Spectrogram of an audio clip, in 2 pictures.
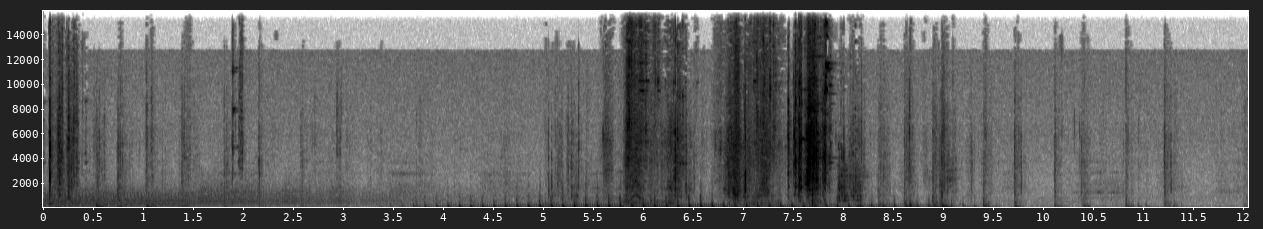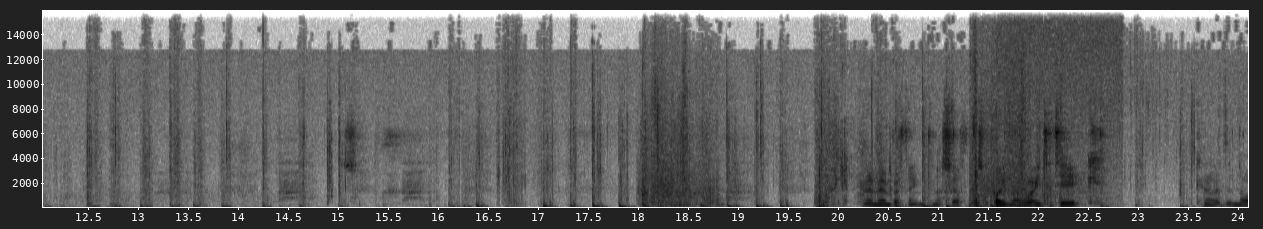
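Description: Footsteps run over the ground.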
